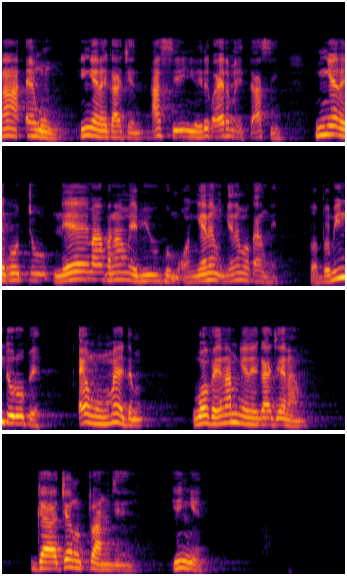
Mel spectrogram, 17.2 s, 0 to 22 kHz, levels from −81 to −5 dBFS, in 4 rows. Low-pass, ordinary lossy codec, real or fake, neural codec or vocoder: 7.2 kHz; Opus, 64 kbps; fake; codec, 16 kHz, 16 kbps, FreqCodec, larger model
